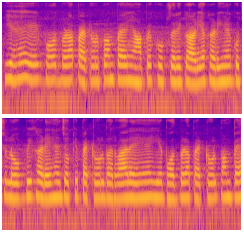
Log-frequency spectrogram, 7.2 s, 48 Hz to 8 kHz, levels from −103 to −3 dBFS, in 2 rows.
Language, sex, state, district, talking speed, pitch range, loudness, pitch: Hindi, female, Punjab, Kapurthala, 260 wpm, 210-225 Hz, -19 LUFS, 215 Hz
